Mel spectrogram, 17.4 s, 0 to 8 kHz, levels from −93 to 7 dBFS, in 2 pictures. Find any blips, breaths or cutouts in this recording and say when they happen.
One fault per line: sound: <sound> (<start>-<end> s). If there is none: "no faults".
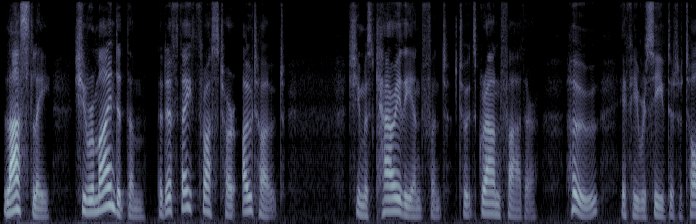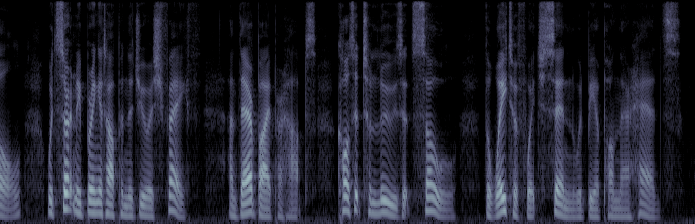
no faults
